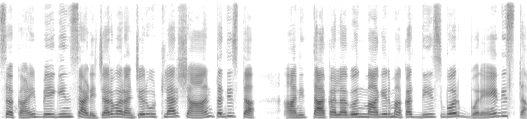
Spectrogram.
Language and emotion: Goan Konkani, happy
